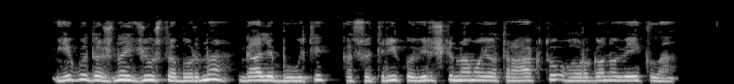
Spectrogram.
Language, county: Lithuanian, Kaunas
